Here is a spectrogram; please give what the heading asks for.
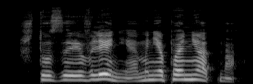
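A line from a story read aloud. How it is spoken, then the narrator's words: Near growl. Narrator (Russian): Он чуть ли не рычал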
